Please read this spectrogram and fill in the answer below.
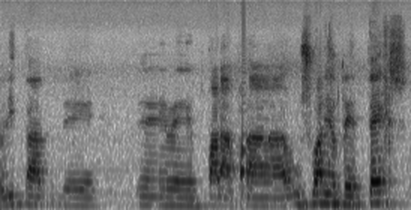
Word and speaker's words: TeX: de para usuarios de TEX o TEG, que se parece que se pronuncia así, en castellano, y yo veía que este hombre pues hacía unas cosas tremendas, ¿no?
